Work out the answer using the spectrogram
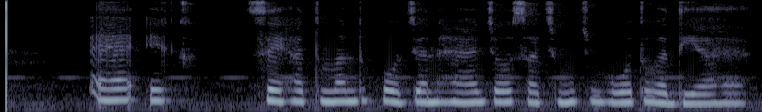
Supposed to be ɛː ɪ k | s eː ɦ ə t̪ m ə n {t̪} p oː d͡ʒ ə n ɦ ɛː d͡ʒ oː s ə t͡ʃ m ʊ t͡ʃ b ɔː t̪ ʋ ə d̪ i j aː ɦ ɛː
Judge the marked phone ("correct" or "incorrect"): incorrect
